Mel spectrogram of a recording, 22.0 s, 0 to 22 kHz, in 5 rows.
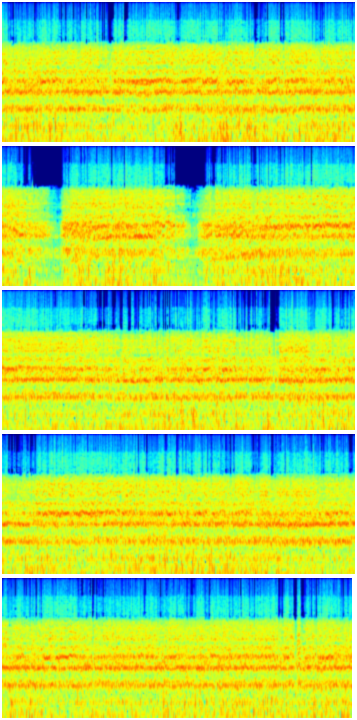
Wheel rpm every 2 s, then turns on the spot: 230, 230, 160, 140, 220, 230, 230, 230, 220, 230, 230.
none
